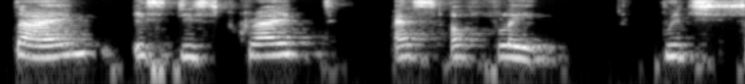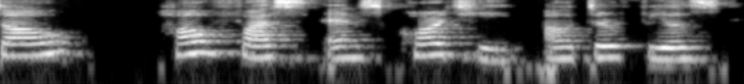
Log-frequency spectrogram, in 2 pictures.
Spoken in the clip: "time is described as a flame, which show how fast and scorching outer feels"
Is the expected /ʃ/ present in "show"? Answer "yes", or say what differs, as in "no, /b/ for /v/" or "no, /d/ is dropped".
no, /s/ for /ʃ/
